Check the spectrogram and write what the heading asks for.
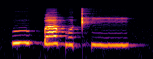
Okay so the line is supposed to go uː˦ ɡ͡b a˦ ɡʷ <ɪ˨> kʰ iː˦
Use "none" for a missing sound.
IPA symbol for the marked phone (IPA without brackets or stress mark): ɪ˦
